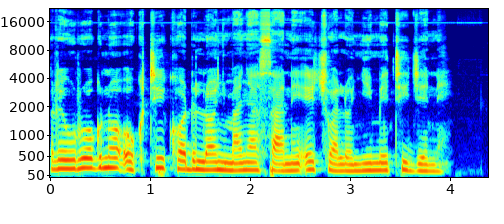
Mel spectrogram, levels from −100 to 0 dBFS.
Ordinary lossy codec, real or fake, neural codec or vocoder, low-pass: none; real; none; none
